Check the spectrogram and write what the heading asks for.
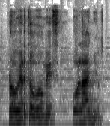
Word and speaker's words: Roberto Gómez Bolaños: Roberto Gómez Bolaños.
